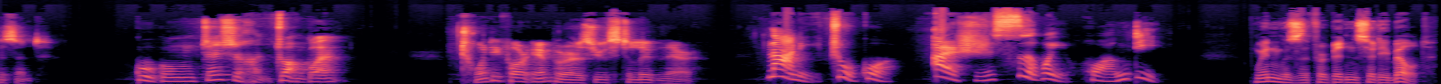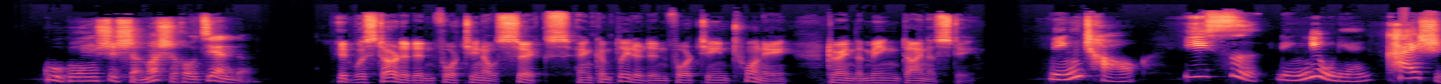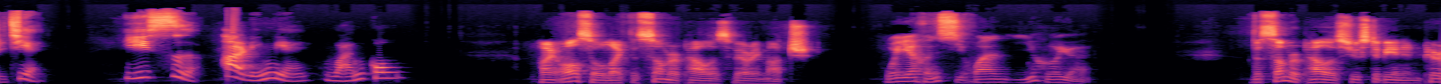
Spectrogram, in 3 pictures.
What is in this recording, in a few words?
Dialog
